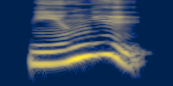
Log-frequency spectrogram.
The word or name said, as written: 名誉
